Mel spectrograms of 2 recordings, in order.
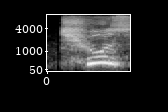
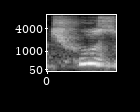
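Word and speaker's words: choose: বিট bit beaten চুজ মানে পছন্দ করা। দেখো কোন উচ্চারণে যদি উচ্চারণের প্রবলেম হয় আমরা বাংলাটা দেখে নিব।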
